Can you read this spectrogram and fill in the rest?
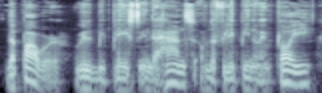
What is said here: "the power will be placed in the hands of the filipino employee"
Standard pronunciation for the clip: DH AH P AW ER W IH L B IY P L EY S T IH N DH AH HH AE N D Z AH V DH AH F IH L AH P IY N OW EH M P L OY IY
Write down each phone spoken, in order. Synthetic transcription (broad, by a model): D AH P AW ER W IH L B IY P L EY S T IH N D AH HH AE N D S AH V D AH F IH L AH P IY N OW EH M P L OY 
